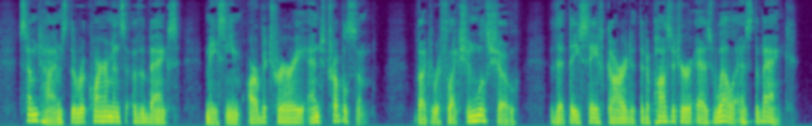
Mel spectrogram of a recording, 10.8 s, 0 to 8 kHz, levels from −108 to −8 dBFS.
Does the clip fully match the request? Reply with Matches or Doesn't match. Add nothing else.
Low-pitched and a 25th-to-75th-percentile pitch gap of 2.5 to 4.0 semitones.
Matches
